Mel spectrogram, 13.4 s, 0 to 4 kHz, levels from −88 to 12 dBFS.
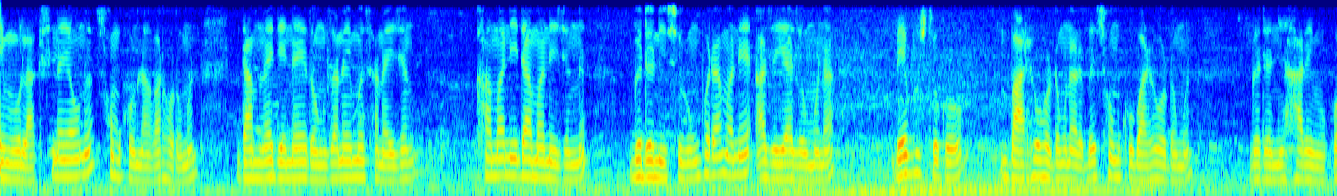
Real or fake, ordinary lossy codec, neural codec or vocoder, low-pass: real; none; none; 3.6 kHz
